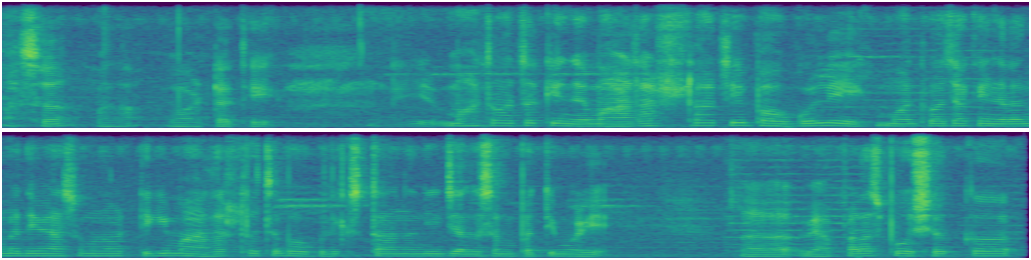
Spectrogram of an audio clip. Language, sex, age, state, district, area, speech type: Marathi, male, 18-30, Maharashtra, Kolhapur, urban, spontaneous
